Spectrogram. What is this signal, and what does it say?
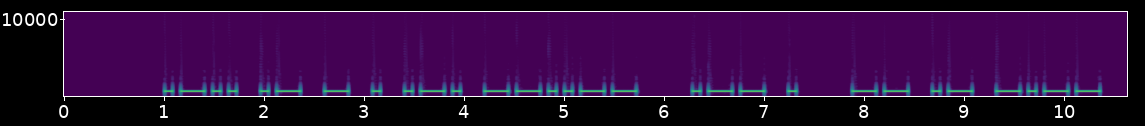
Morse code, heard as a keyed tone, about 14 wpm, 700 Hz. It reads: LATER, WE MAY
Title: Sentences from Top 800 Words 15wpm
